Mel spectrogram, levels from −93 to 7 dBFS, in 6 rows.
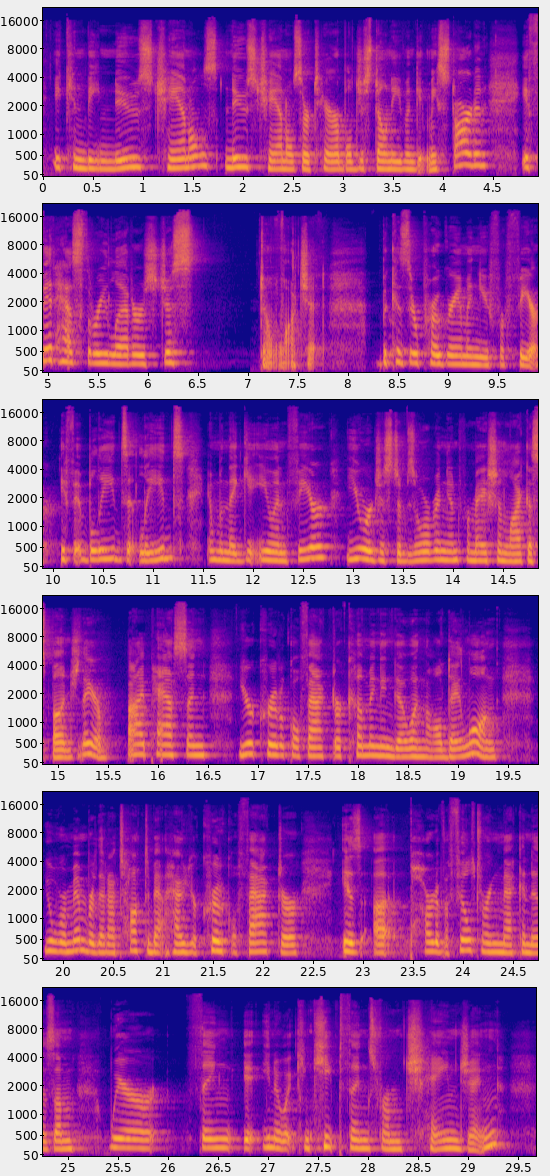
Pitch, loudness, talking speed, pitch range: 210 Hz, -19 LUFS, 180 wpm, 190-230 Hz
